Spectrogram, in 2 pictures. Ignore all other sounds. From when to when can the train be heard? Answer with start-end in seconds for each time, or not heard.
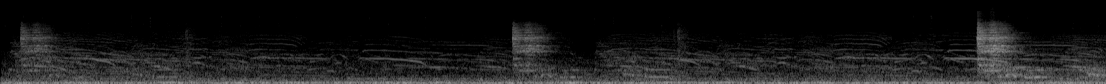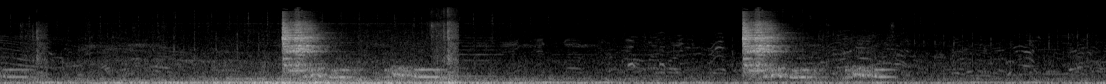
0.0-22.0.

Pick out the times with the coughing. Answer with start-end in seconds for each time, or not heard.
not heard.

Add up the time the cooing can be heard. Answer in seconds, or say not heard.
9 s.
